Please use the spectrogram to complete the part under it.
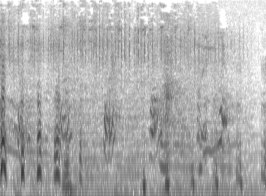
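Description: A pug barks and yips excitedly: a quick run of short, high yaps at the start, then scattered sharp barks and whimpering whines of varying pitch, all moderately loud.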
